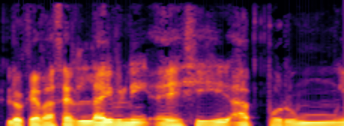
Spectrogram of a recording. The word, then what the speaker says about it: Leibniz: Bueno, pues sí, eh, pasando de, de Descartes nos encontramos con Leibniz, que es otro filósofo racionalista, este, este, es alemán, así que se pronuncia Leibniz, del siglo...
